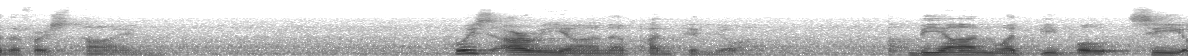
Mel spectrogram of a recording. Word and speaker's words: Arianna: People say Ariana, Ariana, anything, but the way it's pronounced for me is Arianna, like Arianna, A-N-N-A.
